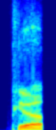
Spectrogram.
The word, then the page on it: pure: British English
